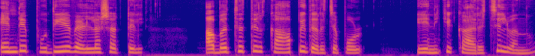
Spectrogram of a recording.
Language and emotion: Malayalam, sad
